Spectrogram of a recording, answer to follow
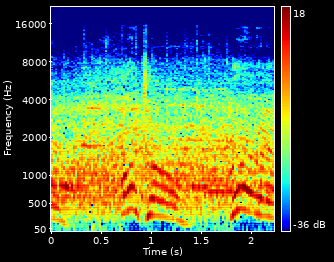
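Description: Boxing referee shouting a Spanish knockdown count over a fallen fighter, three loud calls about a second apart, with arena crowd noise beneath.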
